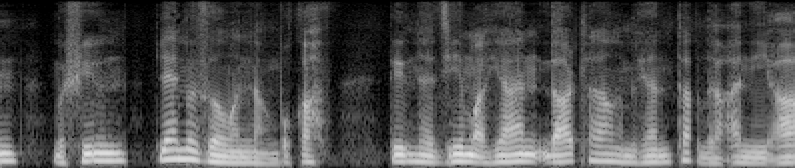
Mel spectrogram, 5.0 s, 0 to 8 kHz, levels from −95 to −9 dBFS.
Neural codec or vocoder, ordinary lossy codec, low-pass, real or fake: codec, 16 kHz, 0.8 kbps, ZipCodec; none; none; fake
